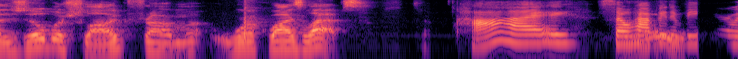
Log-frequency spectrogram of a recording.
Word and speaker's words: Zylbershlag: And then my last name is Zylbershlag.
